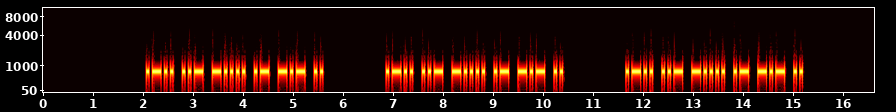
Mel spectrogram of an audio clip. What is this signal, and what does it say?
Morse code, heard as a keyed tone, about 20 wpm, 700 Hz. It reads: LU6AKI LU6AKI LU6AKI
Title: DXCC-100 Call Signs - 6 Characters - Repeated 3x - 20wpm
